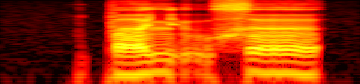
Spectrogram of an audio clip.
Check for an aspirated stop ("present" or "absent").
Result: absent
